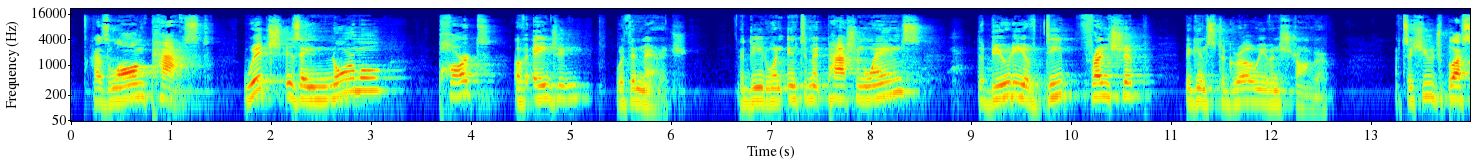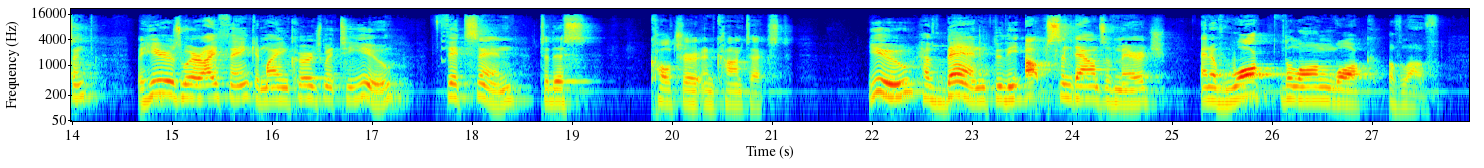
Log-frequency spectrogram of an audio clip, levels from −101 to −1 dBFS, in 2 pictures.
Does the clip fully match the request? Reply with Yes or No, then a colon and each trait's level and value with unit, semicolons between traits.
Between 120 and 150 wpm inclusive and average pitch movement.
No: average, 140 wpm; wide, 5.7 semitones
